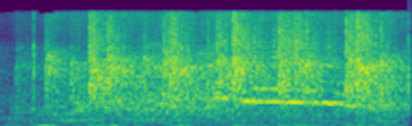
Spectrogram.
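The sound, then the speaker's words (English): An audience claps at a spiritual talk, a dense, even applause that starts abruptly and continues for about two seconds at a fairly loud level. “Very good. Give a big clap.”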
